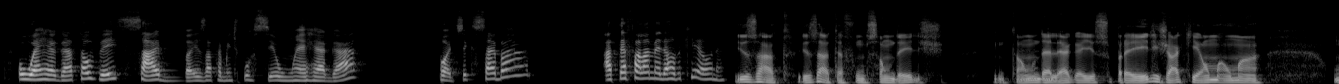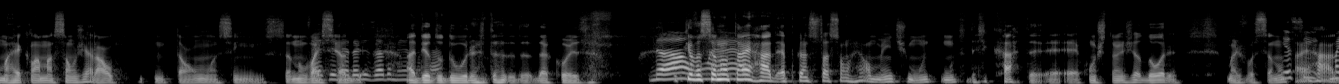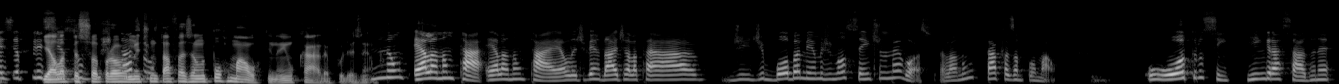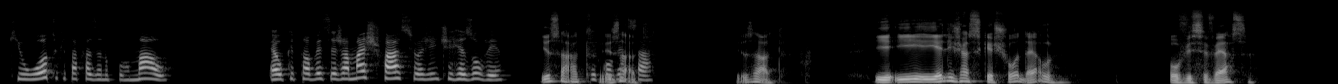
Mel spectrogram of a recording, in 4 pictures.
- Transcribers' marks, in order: chuckle
- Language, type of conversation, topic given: Portuguese, advice, Como posso dar um feedback honesto sem parecer agressivo?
